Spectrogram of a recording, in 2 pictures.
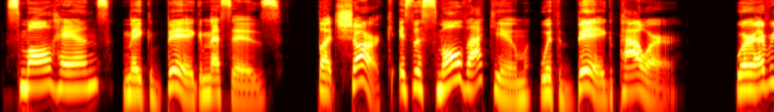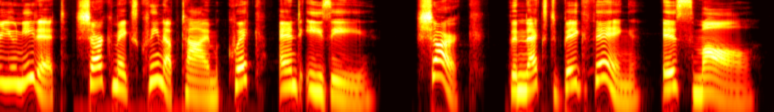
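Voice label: female, English American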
